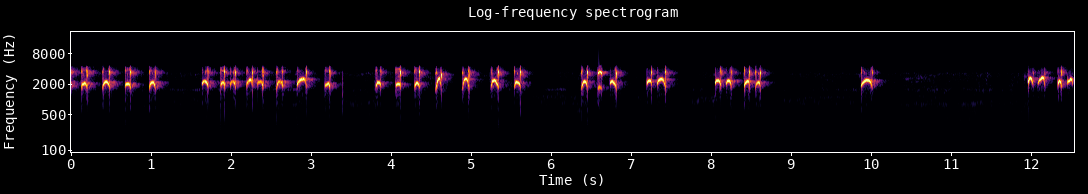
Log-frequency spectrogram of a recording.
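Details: A domestic cockatiel delivers grouped runs of sharp chirping whistles. The groups stop and start, with longer quiet gaps toward the end.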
